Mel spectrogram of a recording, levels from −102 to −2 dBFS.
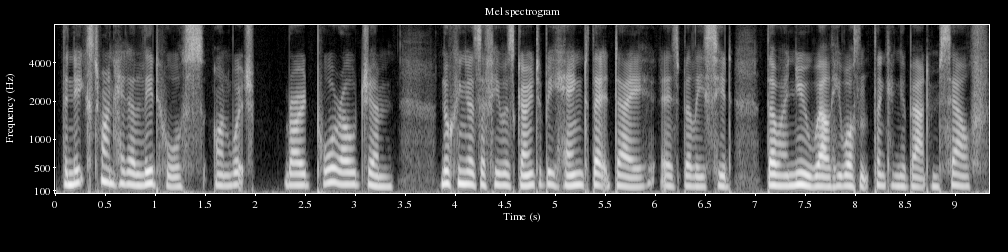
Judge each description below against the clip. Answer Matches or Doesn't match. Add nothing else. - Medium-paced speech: Doesn't match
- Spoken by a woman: Matches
